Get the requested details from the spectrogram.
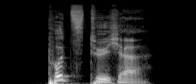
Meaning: nominative/accusative/genitive plural of Putztuch
- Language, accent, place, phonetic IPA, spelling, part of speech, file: German, Germany, Berlin, [ˈpʊt͡sˌtyːçɐ], Putztücher, noun, De-Putztücher.ogg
